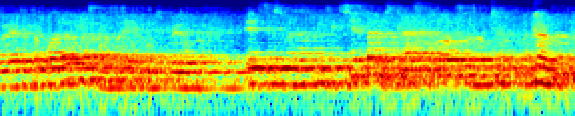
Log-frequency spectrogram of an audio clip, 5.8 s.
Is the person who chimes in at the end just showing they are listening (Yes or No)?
Yes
